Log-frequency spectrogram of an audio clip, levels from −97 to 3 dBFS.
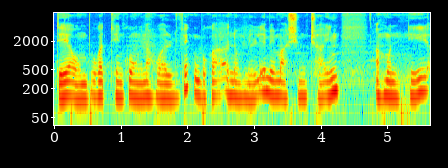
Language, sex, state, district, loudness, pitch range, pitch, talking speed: Mizo, female, Mizoram, Aizawl, -18 LUFS, 135-150 Hz, 145 Hz, 265 wpm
